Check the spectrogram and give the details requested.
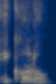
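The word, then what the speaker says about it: Ekolo: bir to the concept eolo according to her it's a word that rhymes with echology and means Homeland in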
